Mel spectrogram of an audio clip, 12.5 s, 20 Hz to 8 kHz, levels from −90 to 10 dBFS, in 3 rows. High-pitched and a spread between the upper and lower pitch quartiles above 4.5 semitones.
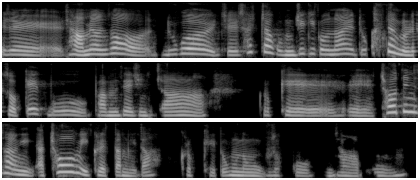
Yes: high, 200 Hz; average, 5.3 semitones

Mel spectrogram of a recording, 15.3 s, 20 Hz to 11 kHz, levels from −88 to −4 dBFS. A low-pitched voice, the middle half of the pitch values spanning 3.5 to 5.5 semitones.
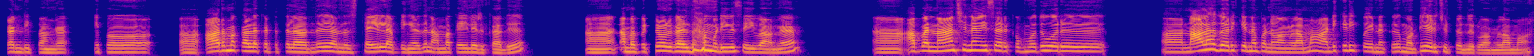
No: high, 195 Hz; average, 4.5 semitones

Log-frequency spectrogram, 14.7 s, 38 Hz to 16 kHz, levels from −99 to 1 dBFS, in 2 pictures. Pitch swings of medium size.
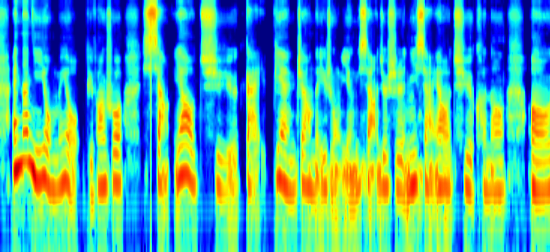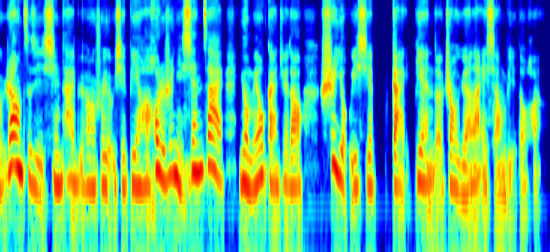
Yes: average, 3.7 semitones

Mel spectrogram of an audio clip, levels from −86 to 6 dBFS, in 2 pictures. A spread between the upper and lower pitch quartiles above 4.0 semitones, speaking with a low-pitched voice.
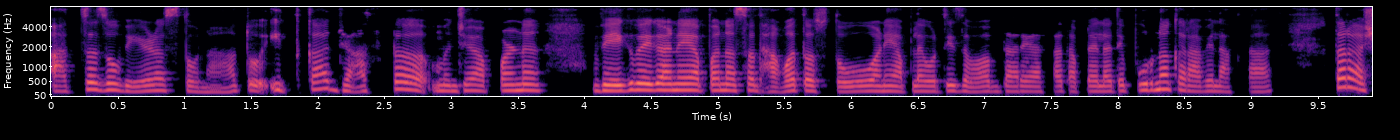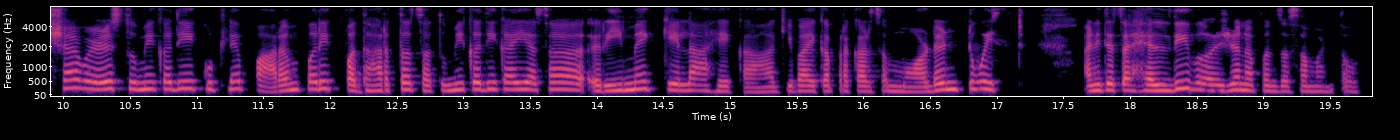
No: average, 4.4 semitones; high, 195 Hz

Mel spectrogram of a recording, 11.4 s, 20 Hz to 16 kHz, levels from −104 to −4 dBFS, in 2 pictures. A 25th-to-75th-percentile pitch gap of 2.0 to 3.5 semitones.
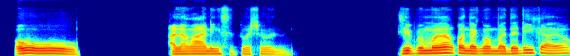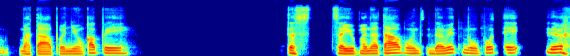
Yes: average, 2.8 semitones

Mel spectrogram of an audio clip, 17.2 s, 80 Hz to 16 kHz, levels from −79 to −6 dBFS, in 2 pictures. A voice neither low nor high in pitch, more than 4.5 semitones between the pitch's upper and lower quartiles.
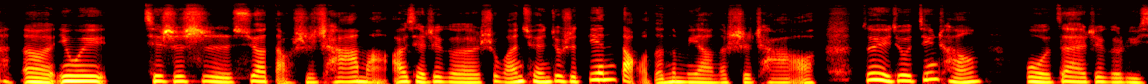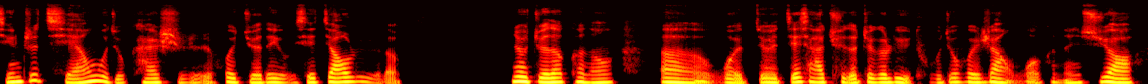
No: medium, 180 Hz; average, 3.1 semitones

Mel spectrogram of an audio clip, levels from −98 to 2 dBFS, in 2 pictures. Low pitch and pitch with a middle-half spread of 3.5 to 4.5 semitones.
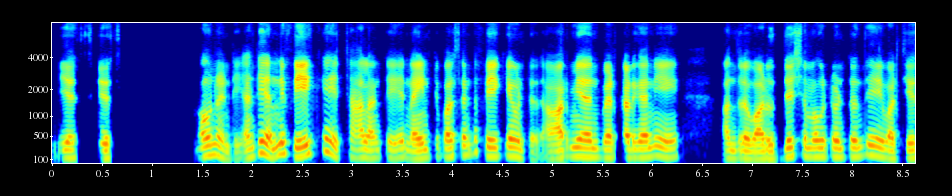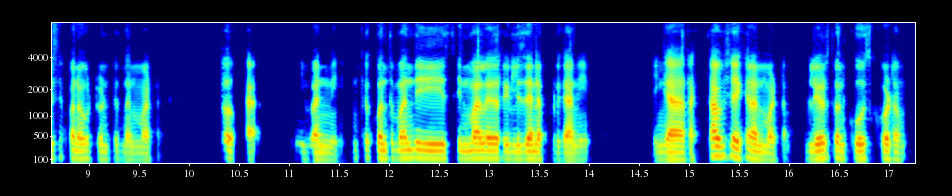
Yes: low, 120 Hz; average, 3.9 semitones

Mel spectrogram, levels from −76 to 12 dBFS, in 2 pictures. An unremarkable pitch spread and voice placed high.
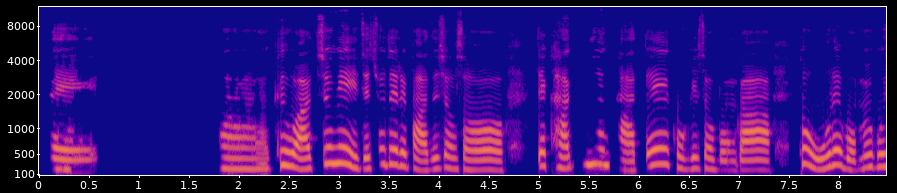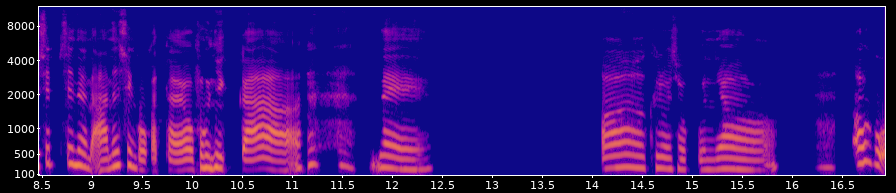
Yes: average, 4.6 semitones; high, 215 Hz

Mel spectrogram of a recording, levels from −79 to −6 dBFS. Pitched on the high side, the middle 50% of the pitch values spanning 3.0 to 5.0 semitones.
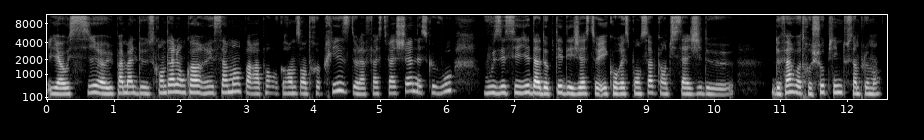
No: high, 205 Hz; narrow, 2.6 semitones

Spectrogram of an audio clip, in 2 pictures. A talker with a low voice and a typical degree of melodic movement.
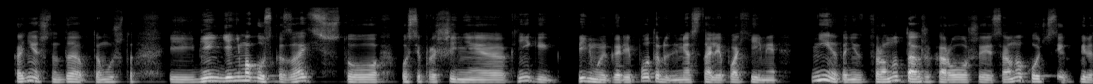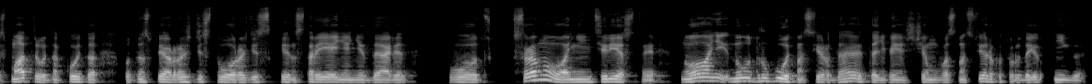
Yes: low, 115 Hz; average, 3.0 semitones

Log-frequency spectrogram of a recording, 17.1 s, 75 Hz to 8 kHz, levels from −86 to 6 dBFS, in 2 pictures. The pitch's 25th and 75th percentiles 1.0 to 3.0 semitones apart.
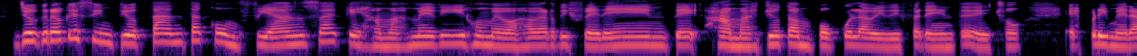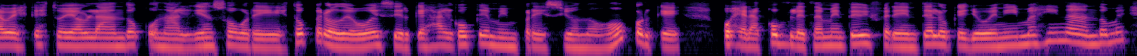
No: average, 3.8 semitones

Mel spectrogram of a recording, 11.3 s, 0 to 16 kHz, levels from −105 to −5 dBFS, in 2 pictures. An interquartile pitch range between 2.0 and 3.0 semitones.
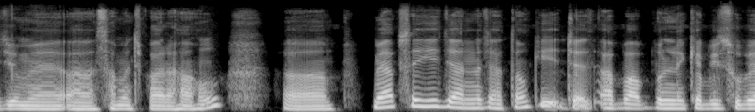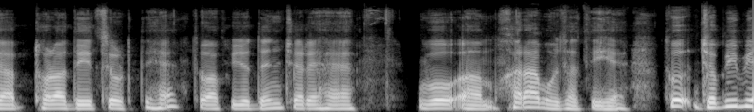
No: average, 3.6 semitones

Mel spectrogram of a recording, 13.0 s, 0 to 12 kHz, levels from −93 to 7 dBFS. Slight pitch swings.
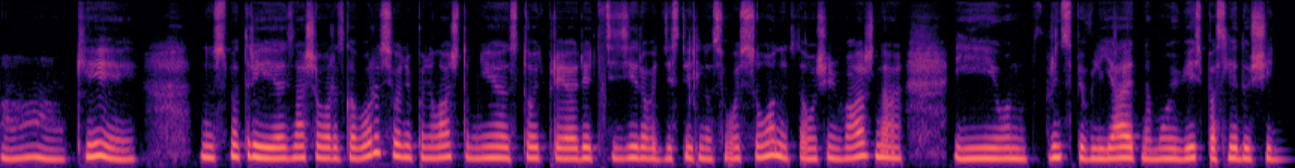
Yes: narrow, 1.7 semitones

